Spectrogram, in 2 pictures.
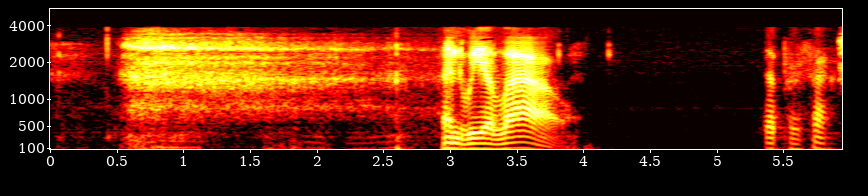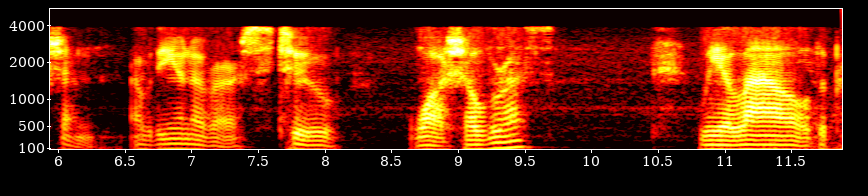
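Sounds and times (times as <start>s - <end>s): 
deep breath drawn in through the nose: 0.0s - 2.9s, 10.4s - 10.8s
speech: 2.9s - 3.9s, 5.4s - 9.6s, 10.8s - 11.8s.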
